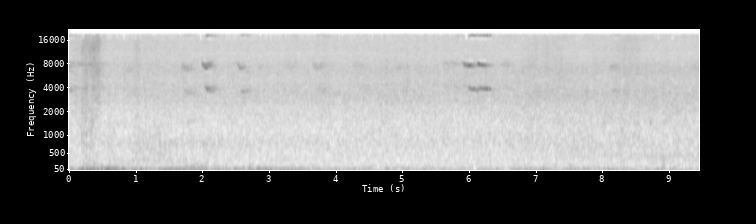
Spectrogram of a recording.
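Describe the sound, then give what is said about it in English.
Very high, thin triple call notes from a golden-crowned kinglet in a vineyard region come in two brief clusters of a few notes each, faint against a soft outdoor background hiss. “There's a golden crown kinglet, a triple ring.”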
